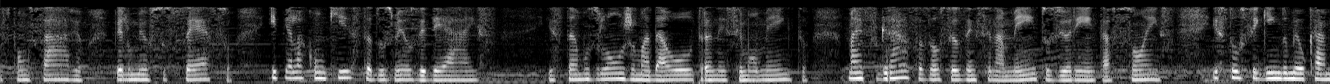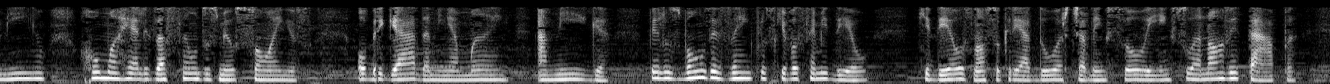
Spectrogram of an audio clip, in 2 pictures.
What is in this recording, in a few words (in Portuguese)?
Aniversário Mãe Distante Feminino; Aniversários; Aniv Familiar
